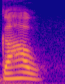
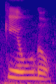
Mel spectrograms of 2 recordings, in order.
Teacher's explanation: એમાં વ ભલે લખાતો પણ એનું ઉચ્ચારણ સ્વરકોટીનું છે, ઉ આવે છે.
